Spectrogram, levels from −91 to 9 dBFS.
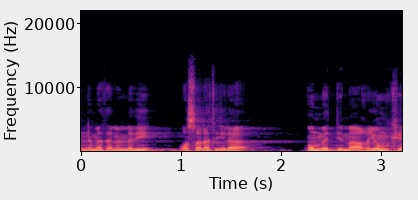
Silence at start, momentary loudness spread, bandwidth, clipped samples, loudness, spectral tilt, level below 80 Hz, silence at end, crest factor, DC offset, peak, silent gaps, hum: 0 s; 9 LU; 12 kHz; under 0.1%; -20 LUFS; -7 dB/octave; -68 dBFS; 0 s; 14 dB; under 0.1%; -4 dBFS; none; none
